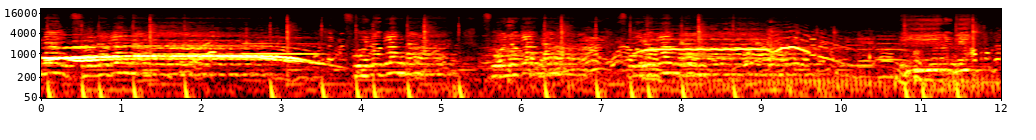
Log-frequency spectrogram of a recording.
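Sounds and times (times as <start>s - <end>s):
steady low drum beat: 0.0s - 5.4s, 6.1s - 9.0s
group singing long sliding notes: 0.0s - 10.0s, 10.7s - 12.0s.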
